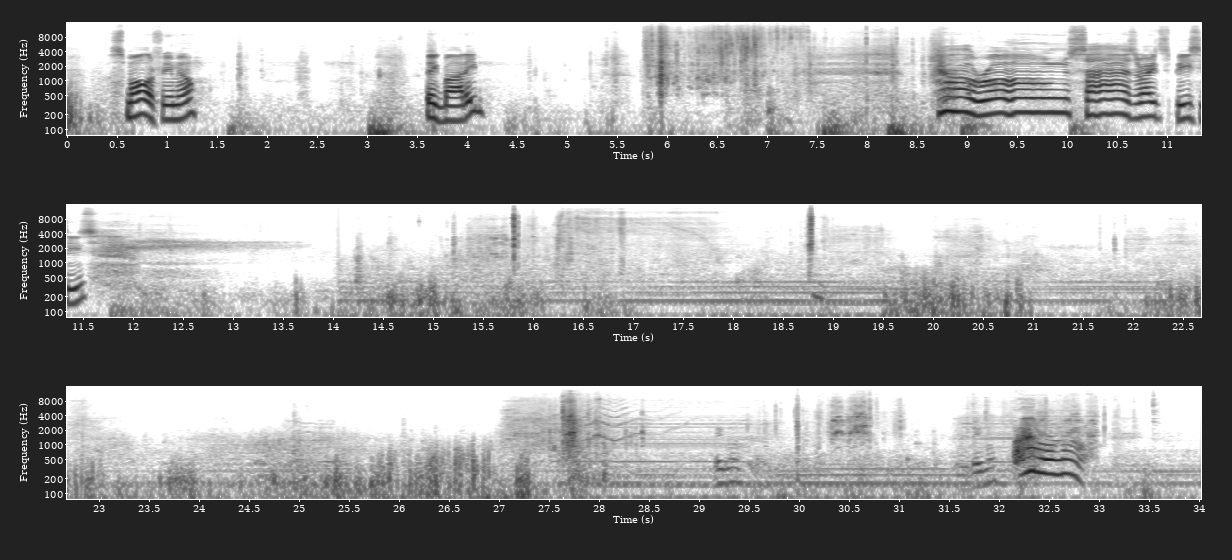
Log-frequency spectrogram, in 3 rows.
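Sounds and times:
trolling motor humming: 0.0s - 10.6s, 11.8s - 24.3s, 26.8s - 34.0s
wind rumble on microphone: 0.0s - 10.6s, 11.6s - 34.0s.

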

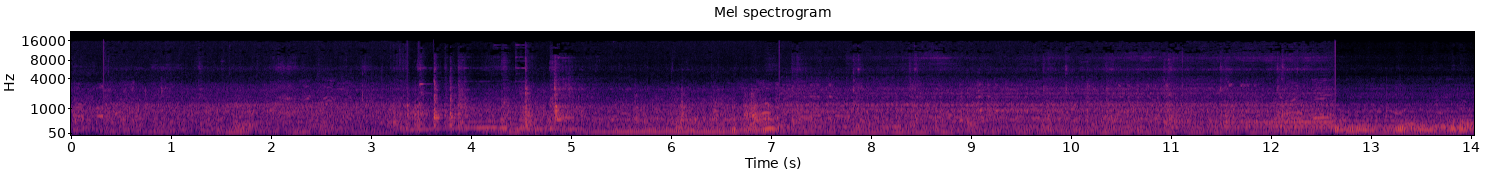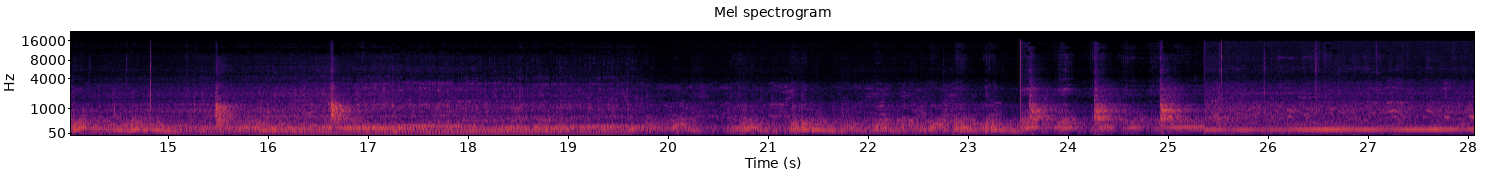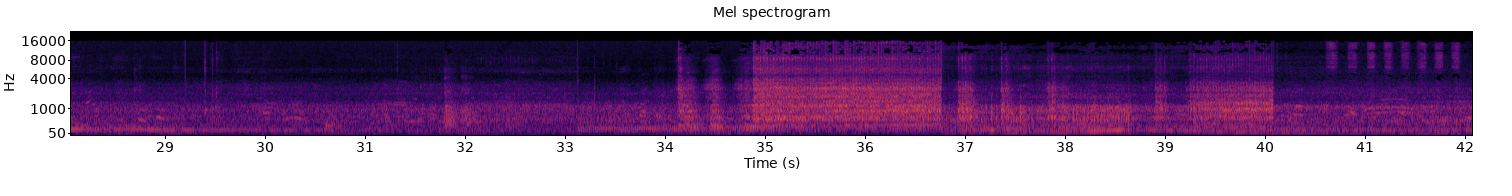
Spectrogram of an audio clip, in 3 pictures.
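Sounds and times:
people talking: 0.0s - 5.9s, 6.6s - 10.0s, 11.4s - 14.0s, 19.8s - 23.5s, 25.4s - 32.6s, 39.1s - 42.0s
race car engines running: 0.0s - 42.0s.

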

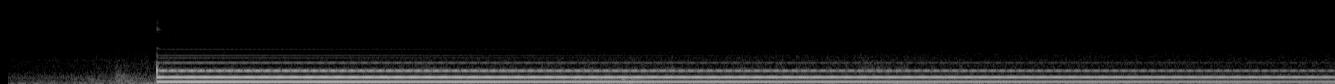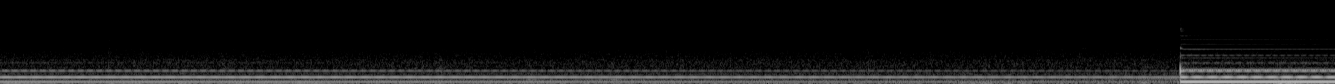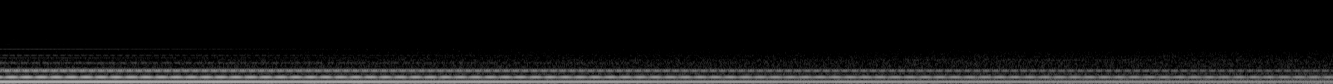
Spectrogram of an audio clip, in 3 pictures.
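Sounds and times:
singing bowl ringing: 1.6s - 40.0s.

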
